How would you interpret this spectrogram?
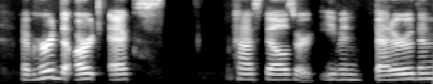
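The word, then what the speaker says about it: AATX: And I've heard that the um art, it's spelled like art with two A's. A A T X. I've heard the Art X pastels are even better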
